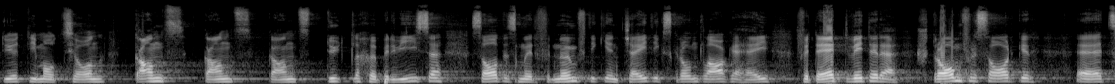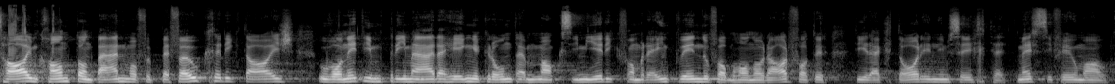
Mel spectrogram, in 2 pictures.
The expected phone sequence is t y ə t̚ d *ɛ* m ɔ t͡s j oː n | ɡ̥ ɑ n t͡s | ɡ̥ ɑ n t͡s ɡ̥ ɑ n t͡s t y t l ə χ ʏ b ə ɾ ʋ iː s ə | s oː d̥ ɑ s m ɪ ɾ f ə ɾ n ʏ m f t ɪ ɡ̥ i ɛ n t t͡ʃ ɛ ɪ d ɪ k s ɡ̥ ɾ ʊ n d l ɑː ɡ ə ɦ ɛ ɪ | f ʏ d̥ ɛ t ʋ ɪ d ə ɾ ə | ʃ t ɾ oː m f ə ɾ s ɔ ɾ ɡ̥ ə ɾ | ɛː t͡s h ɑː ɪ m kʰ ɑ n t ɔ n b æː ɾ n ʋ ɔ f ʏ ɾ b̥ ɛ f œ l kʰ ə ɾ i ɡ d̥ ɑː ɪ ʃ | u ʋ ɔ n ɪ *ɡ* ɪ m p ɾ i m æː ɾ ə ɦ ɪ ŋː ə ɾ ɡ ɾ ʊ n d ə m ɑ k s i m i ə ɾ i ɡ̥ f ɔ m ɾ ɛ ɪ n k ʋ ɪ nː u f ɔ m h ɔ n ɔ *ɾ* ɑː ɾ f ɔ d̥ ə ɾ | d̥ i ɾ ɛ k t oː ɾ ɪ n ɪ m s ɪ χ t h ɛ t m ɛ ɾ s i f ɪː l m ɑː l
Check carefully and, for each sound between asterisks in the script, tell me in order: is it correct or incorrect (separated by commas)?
incorrect, incorrect, correct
